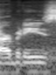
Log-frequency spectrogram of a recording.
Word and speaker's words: Arbites: The technical term is Arbites. That's like how you're supposed to pronounce it, but I literally call them Arbites because it's funnier.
